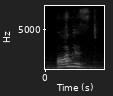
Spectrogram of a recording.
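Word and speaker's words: honest: हम बोल रहे हैं एन ऑनेस्ट, यहाँ पर एच साइलेंट है।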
